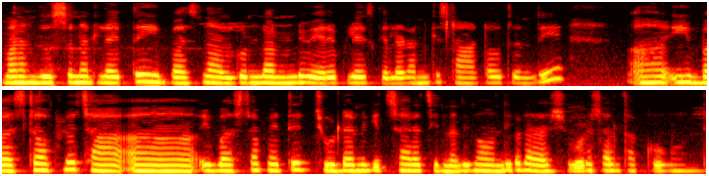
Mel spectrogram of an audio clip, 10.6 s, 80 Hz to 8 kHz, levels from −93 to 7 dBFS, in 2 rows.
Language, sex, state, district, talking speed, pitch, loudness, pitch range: Telugu, female, Telangana, Nalgonda, 130 wpm, 205 Hz, -16 LUFS, 200-215 Hz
